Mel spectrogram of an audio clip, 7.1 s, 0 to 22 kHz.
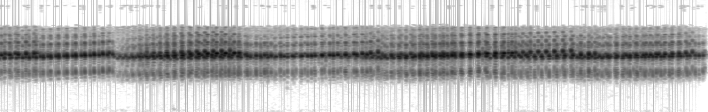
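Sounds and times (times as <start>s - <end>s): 
chorus frog mating call: 0.0s - 7.0s.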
